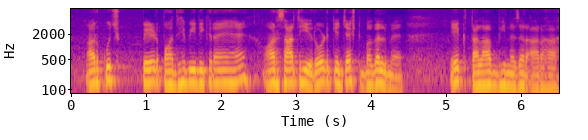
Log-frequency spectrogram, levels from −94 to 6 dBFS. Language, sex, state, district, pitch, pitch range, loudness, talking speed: Hindi, male, Bihar, Gaya, 145 Hz, 125-150 Hz, -14 LUFS, 200 wpm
